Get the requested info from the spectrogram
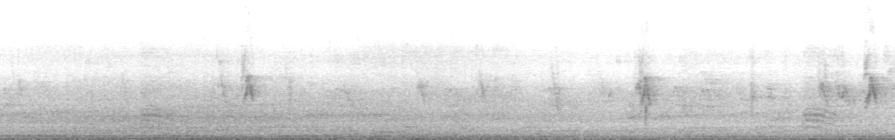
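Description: Steady low mechanical rumble, with brief bird chirps a few times over it.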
